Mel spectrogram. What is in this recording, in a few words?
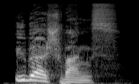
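"Überschwangs", German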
